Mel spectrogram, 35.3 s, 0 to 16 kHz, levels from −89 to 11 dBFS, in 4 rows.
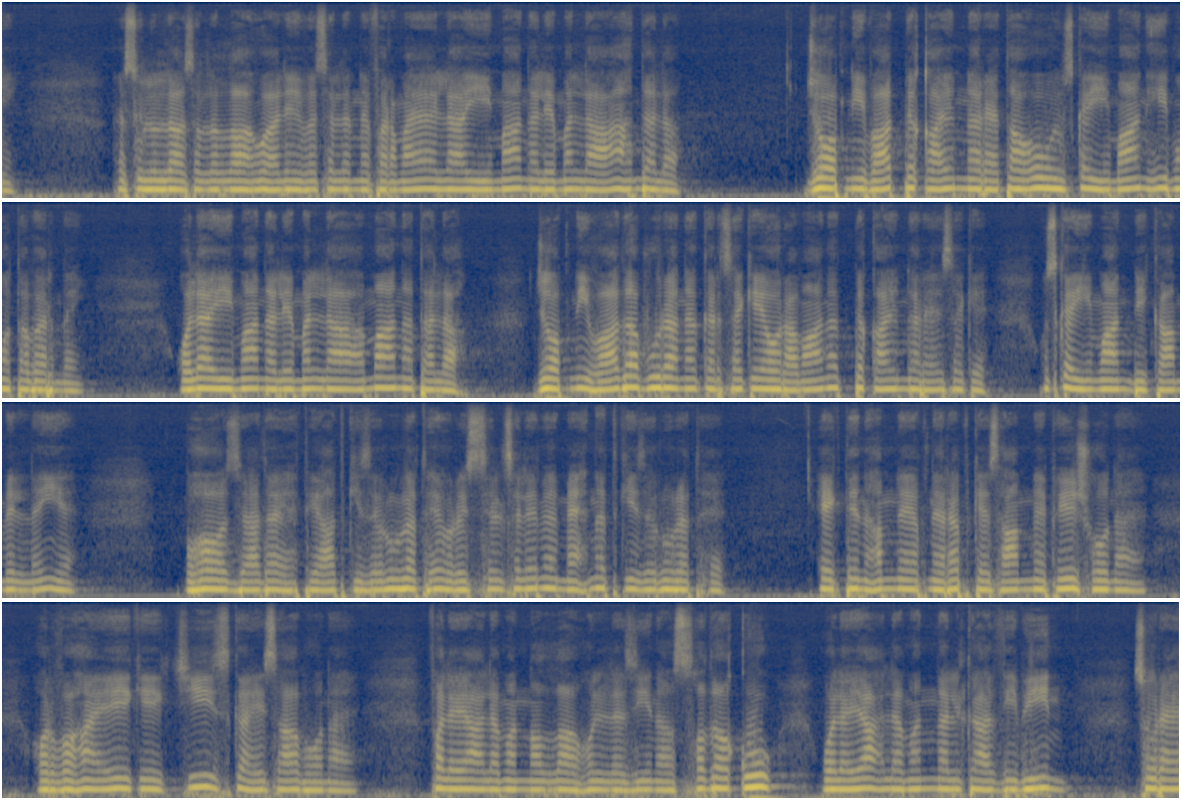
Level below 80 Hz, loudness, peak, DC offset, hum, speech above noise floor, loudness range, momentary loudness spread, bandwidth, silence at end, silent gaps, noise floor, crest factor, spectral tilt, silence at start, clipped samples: -28 dBFS; -14 LUFS; 0 dBFS; under 0.1%; none; 27 dB; 3 LU; 8 LU; 16 kHz; 0 s; none; -39 dBFS; 12 dB; -6.5 dB/octave; 0 s; under 0.1%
